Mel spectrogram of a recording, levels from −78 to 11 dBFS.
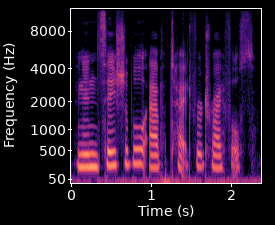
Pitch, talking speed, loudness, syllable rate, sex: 230 Hz, 125 wpm, -17 LUFS, 5.5 syllables/s, female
